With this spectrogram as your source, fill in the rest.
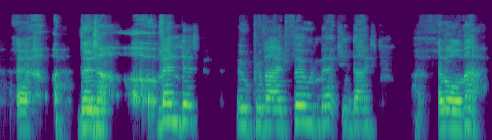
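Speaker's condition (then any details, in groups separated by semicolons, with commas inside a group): Cerebral palsy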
